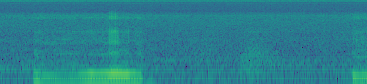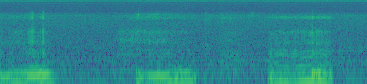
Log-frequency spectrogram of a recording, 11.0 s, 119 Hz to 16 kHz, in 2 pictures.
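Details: Person sleeping after work, snoring loudly: four loud, rumbling snores at regular intervals, about 14 a minute, with quiet gaps between; ordinary snoring.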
